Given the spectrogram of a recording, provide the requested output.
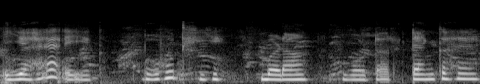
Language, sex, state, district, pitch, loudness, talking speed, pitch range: Hindi, female, Punjab, Fazilka, 235 Hz, -18 LUFS, 100 wpm, 220-245 Hz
